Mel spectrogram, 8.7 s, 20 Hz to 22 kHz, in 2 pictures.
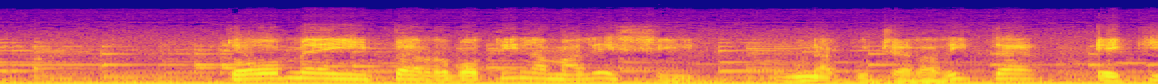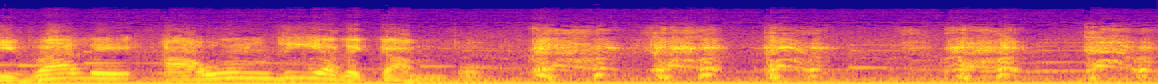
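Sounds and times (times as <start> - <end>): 
speech: 0.9 - 7.2
rasping coughs: 6.3 - 8.6.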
